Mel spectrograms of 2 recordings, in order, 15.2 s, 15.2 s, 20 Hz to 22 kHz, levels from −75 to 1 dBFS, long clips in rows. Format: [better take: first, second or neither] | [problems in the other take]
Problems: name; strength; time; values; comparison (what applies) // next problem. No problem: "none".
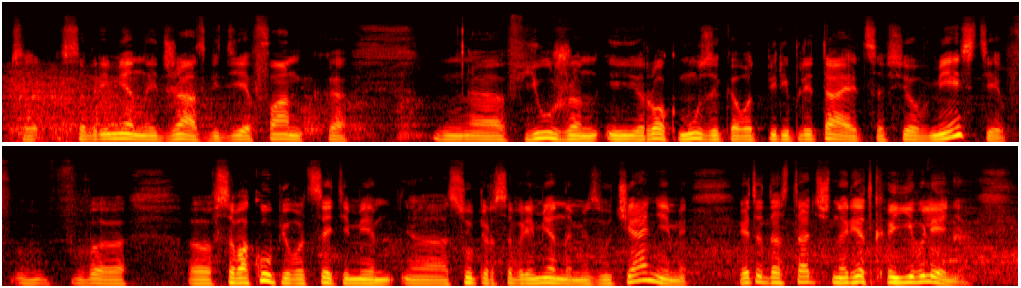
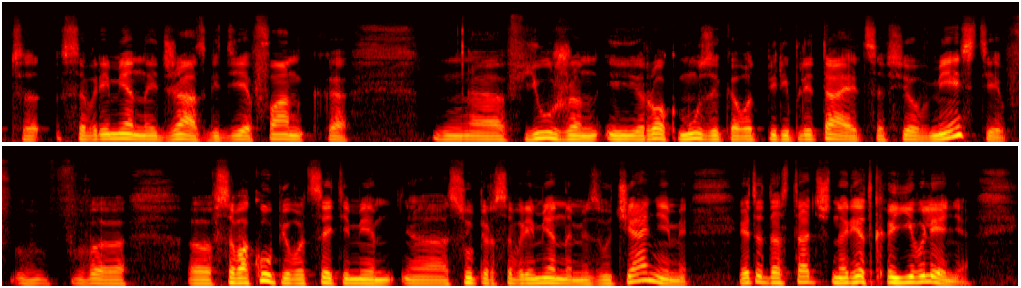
second | rain or running water; noticeable; throughout; 20 dB below the speech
